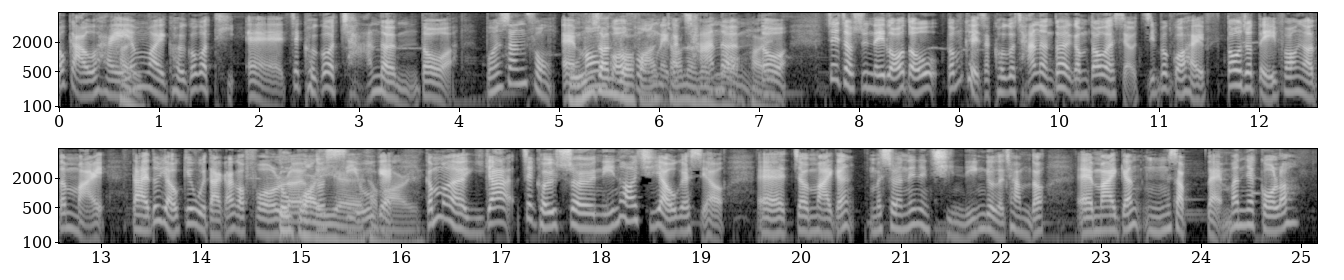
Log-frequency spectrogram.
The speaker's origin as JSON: {"language": "Cantonese", "country": "Hong Kong"}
